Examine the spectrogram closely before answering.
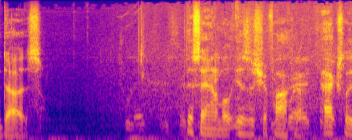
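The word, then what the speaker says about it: sifaka: is a shaaka actually the word can be pronounced several different ways uh sometimes it's called shafak or cak or caka or shaaka and uh I learned it as shaaka so that's what I'm going to say now their legs are so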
